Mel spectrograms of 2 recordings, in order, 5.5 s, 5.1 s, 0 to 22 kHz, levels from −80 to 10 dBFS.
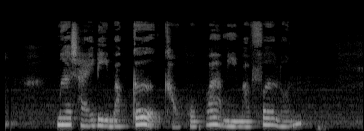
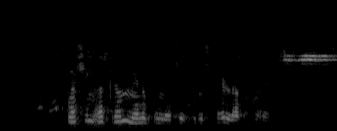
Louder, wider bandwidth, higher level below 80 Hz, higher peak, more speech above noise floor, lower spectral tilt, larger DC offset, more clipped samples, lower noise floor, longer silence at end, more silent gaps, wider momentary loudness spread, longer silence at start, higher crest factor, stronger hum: first, -28 LUFS vs -42 LUFS; first, 11.5 kHz vs 7.4 kHz; first, -70 dBFS vs under -90 dBFS; first, -10 dBFS vs -26 dBFS; second, 28 dB vs 33 dB; first, -5.5 dB/octave vs 1.5 dB/octave; neither; neither; second, -55 dBFS vs -83 dBFS; first, 0.65 s vs 0 s; second, none vs 0.89-0.93 s; second, 13 LU vs 20 LU; second, 0.1 s vs 0.6 s; about the same, 18 dB vs 20 dB; neither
